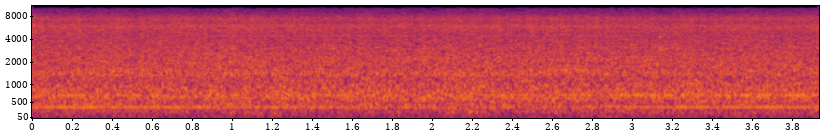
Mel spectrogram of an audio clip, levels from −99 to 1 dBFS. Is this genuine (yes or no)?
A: yes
